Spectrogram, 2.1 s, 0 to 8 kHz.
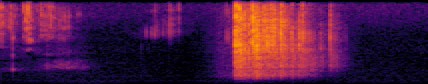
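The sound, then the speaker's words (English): Dice clatter across a hard tabletop: a quick rattle, a faint tick, then a louder, sustained tumbling roll that settles after about half a second. Bright, with no voices. “So that's +3 dice.”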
